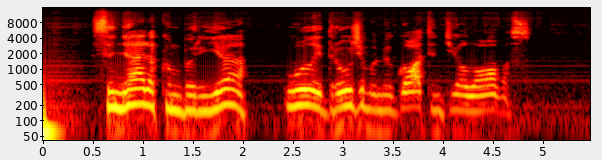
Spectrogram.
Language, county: Lithuanian, Kaunas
